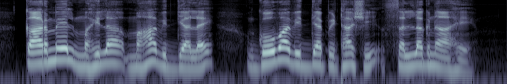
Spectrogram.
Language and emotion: Marathi, neutral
